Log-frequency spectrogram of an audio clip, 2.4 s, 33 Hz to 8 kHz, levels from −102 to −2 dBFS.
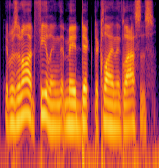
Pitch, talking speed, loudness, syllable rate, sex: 145 Hz, 275 wpm, -16 LUFS, 6.6 syllables/s, male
